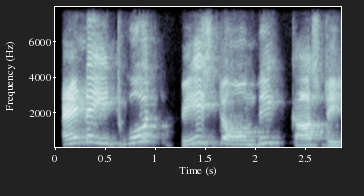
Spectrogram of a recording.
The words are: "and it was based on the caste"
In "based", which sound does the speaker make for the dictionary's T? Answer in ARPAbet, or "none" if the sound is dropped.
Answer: T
